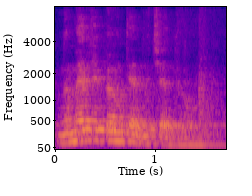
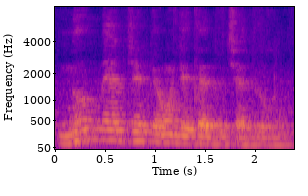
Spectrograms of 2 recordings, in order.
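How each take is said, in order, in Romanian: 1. Fraza este rostită într-un ritm normal. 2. Fraza este rostită mai lent.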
